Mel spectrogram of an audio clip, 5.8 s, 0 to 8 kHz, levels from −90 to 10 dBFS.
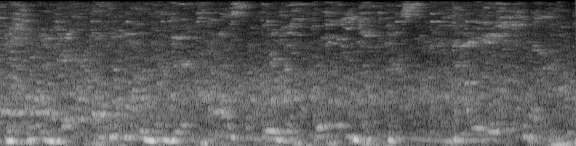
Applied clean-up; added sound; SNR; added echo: classical method WPE with log-MMSE.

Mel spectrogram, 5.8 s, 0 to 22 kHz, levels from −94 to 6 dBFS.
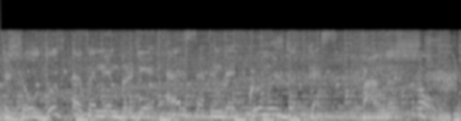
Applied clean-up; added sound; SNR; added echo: none; none; none; none.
